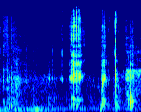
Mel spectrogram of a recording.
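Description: Close, crisp crunching as someone bites and chews toast, several sharp bursts at irregular intervals with soft chewing between them and no talking.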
